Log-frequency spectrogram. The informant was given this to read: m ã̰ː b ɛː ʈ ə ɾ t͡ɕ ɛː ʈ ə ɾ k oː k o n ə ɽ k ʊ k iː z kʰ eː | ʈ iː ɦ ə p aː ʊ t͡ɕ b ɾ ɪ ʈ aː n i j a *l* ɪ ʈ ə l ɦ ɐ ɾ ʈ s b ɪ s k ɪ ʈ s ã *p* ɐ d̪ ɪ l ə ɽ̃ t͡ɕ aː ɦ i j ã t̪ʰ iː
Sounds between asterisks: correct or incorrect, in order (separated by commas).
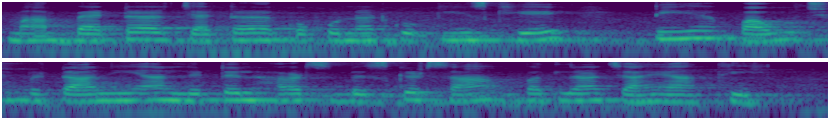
correct, incorrect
